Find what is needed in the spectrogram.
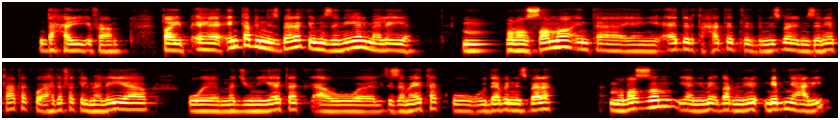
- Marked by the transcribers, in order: distorted speech
- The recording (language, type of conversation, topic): Arabic, advice, إزاي أفرق بين الاحتياج والرغبة قبل ما أشتري أي حاجة؟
